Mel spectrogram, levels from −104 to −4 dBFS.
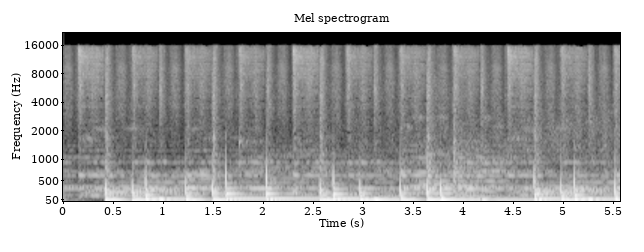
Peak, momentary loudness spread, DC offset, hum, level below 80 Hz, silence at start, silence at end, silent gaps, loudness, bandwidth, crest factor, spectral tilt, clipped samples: -2 dBFS; 3 LU; under 0.1%; none; -16 dBFS; 0 s; 0 s; none; -17 LUFS; 16.5 kHz; 12 dB; -5 dB/octave; under 0.1%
